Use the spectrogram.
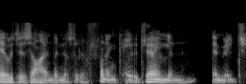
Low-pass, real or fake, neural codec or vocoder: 7.2 kHz; fake; codec, 24 kHz, 1.5 kbps, HILCodec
